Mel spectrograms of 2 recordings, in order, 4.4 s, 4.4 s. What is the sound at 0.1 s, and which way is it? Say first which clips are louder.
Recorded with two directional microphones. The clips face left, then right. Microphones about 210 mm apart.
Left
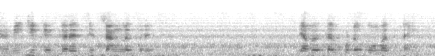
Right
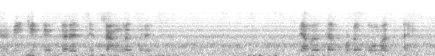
Speech: left 4 dB; 45° left (ahead or behind).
